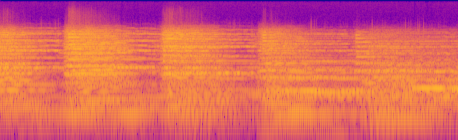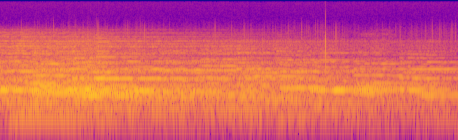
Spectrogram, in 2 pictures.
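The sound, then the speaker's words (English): Church bells in Paris peal loudly with several overlapping strikes in the first few seconds, their rich ringing tones blending into a sustained, reverberant wash. “Bells of Paris. It would seem our side has been victorious.”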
